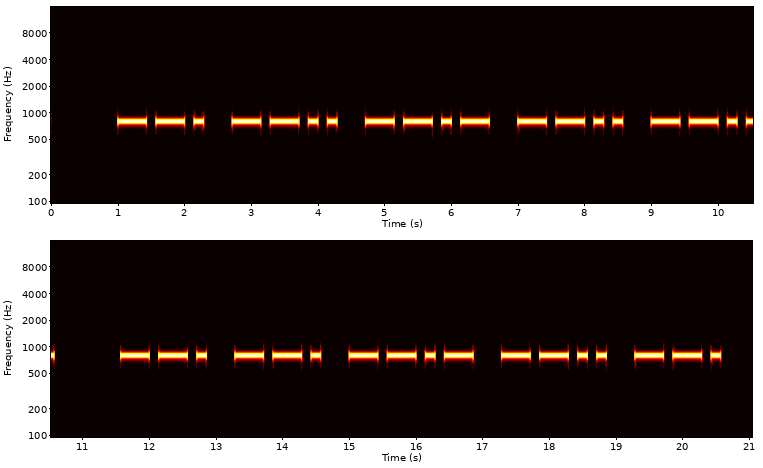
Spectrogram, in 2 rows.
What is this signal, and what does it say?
Morse code, heard as a keyed tone, about 8 wpm, 800 Hz. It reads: GZQZZ GGQZG
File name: CW gyakorlas g z q 7 baud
